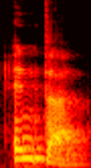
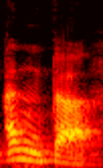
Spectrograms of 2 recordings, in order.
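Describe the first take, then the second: First: Enta dito com e aberto, coloquial; colloquial enta. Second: Anta com a aberto, árabe clássico; classical anta. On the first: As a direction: diga enta como no árabe do dia a dia. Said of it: "a gente fala enta". (enta com e, pronúncia coloquial) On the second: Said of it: "no árabe clássico seria assim". (anta com a, pronúncia clássica) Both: Shown as a demonstration.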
